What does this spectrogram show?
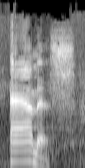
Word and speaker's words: Annis: as I could get, you said my name, Annis, and you got it right the first time, unlike most people who make it rhyme with peace or release.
